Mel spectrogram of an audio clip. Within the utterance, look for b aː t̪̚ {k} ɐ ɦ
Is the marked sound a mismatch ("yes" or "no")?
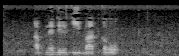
no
